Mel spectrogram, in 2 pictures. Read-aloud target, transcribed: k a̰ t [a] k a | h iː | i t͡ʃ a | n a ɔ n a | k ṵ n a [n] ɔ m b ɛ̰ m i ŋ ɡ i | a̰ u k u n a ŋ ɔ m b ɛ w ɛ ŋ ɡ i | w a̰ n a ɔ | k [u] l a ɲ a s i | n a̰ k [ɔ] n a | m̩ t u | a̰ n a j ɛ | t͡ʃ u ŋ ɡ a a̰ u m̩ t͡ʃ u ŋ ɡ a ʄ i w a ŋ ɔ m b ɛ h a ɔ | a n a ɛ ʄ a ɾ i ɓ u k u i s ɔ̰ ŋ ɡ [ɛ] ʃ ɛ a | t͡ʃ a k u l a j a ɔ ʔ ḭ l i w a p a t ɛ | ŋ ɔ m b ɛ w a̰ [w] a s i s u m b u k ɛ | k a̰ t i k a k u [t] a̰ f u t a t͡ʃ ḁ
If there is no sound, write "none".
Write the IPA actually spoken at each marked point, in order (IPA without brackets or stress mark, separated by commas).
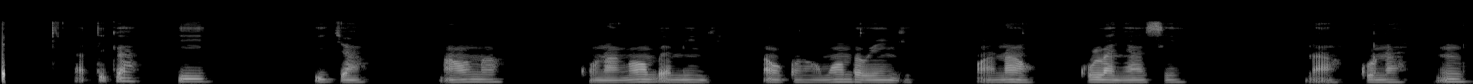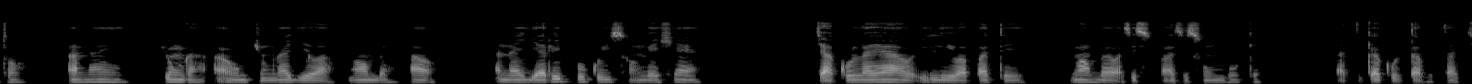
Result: i, ŋ, u, u, ɛ, w, t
